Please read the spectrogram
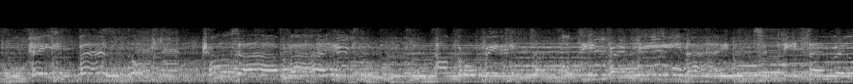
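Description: An animated film's song: a voice singing over a full instrumental accompaniment.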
